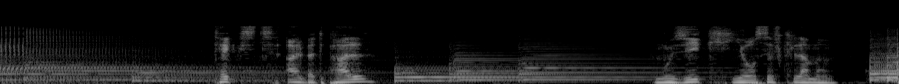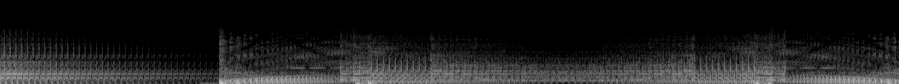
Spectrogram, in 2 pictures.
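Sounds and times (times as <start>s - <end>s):
speech: 2.2s - 3.8s, 6.8s - 9.8s
old loud car engine driving slowly: 11.1s - 17.9s.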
